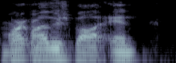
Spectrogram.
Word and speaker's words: Mothersbaugh: Mark Mothersbaugh. – Yeah, Mark Mothersbaugh.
